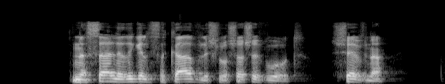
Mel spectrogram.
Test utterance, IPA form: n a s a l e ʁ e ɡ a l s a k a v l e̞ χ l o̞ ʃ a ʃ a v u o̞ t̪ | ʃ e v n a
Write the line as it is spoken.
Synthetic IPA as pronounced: n a s a l e ʁ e ɡ e l s a k a v l e̞ ʃ l o̞ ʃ a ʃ a v u o̞ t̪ | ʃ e v n a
